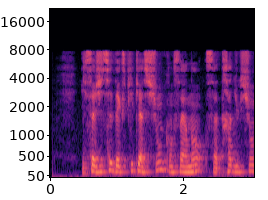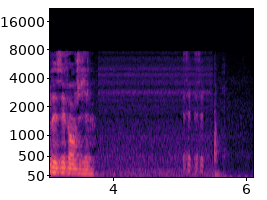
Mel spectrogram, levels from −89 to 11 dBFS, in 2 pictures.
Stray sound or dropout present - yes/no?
yes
